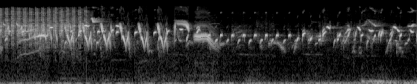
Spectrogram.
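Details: Hybrid European goldfinch in a cage pouring out a rapid, high-pitched jumble of trilled and twittered notes, slightly tinny in tone.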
